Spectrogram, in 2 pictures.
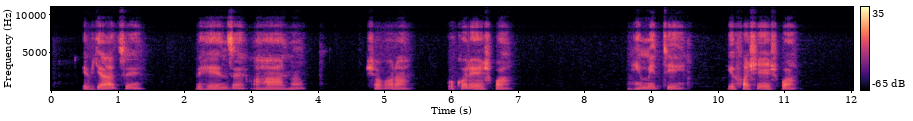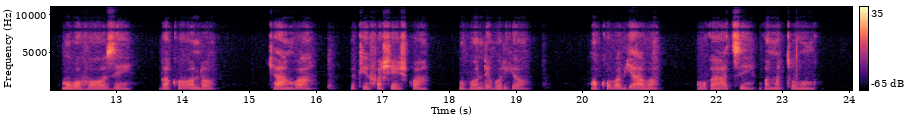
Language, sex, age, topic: Kinyarwanda, female, 36-49, health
